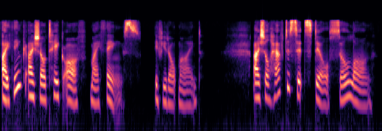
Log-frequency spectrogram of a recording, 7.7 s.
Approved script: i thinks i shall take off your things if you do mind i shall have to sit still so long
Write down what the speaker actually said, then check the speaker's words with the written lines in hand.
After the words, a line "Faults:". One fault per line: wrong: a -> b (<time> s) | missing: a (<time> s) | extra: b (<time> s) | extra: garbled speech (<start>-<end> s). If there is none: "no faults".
i think i shall take off my things if you don't mind i shall have to sit still so long
Faults:
wrong: thinks -> think (0.2 s)
wrong: your -> my (1.8 s)
wrong: do -> don't (3.3 s)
